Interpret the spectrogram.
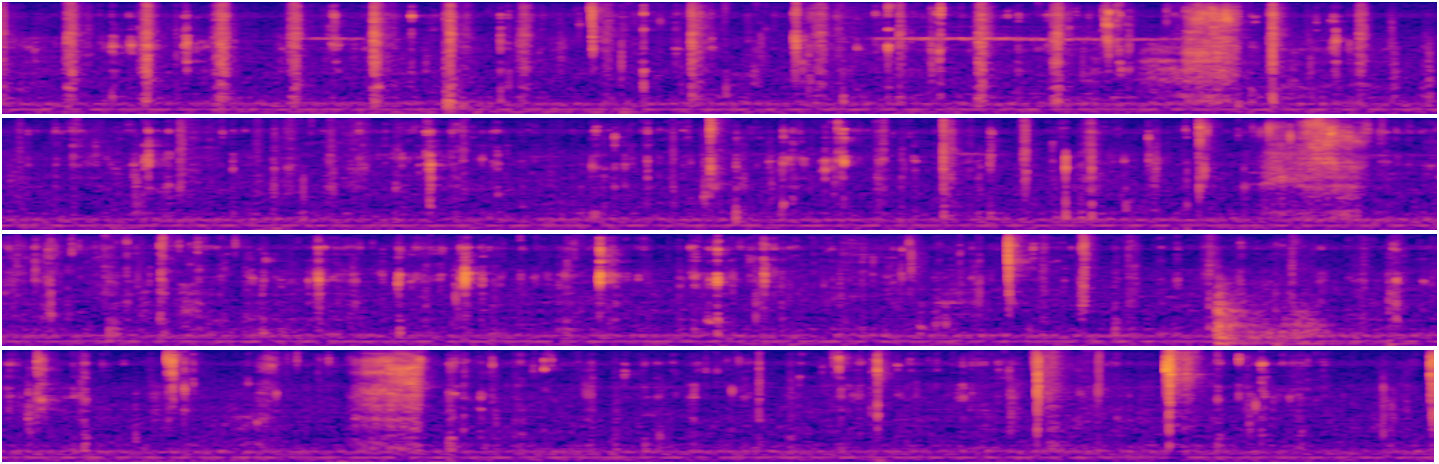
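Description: A person eating close to the microphone: steady chewing and biting with many small mouth clicks and a few louder crunches.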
